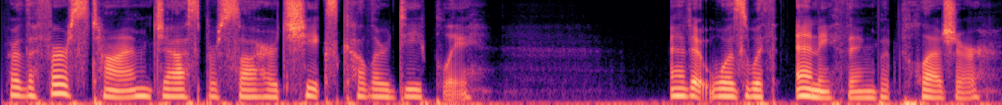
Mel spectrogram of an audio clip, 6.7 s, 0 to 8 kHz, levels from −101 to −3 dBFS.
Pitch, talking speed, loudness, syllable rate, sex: 160 Hz, 155 wpm, -21 LUFS, 4.5 syllables/s, female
